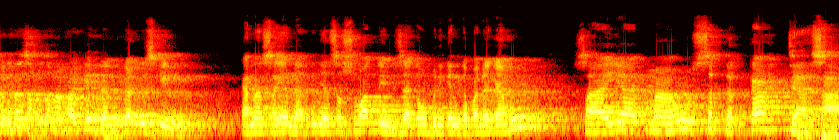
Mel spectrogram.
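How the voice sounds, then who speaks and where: High-voiced Javanese preacher in an echoing hall. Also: male voice, a little mellow. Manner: storytelling, acting out characters' lines; asks the congregation questions. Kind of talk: hadith study sermon. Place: mosque hall. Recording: very echoey mosque hall, faint ambience.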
